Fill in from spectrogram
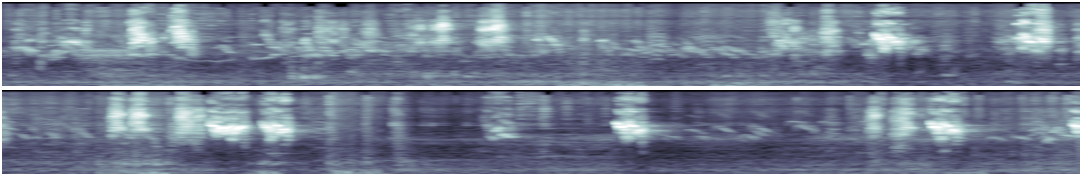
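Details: Budgerigar pairs and family in a breeding colony give rapid, scratchy chirps in uneven clusters, some louder than others, over a continuous murmur of softer calls.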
